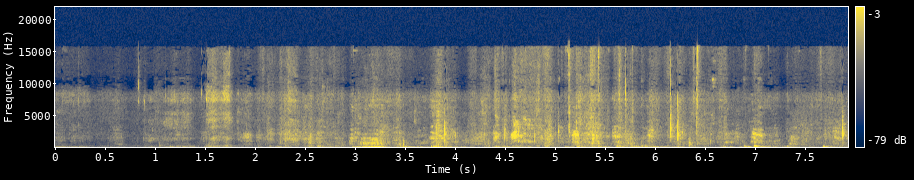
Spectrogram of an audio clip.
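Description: Dogs play-wrestling: panting and scuffling, with soft thumps of bodies. It grows louder about three seconds in, with one sharper bump near the end.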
